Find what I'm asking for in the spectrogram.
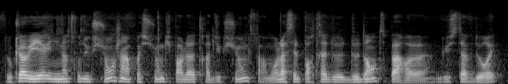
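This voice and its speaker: A man with a French accent races through a casual unboxing chat, his mid-range voice holding a steady tone over slight background noise. A YouTuber showing his book collection, he eagerly pages through a book, rambling with lots of fillers and restarts.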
